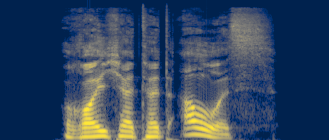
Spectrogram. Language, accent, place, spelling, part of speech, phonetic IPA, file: German, Germany, Berlin, räuchertet aus, verb, [ˌʁɔɪ̯çɐtət ˈaʊ̯s], De-räuchertet aus.ogg
- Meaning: inflection of ausräuchern: 1. second-person plural preterite 2. second-person plural subjunctive II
